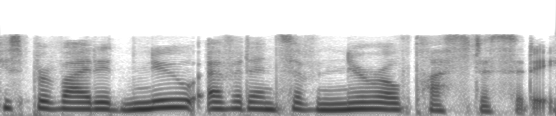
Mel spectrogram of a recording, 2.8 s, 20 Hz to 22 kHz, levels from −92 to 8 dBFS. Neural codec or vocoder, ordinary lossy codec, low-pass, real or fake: codec, 24 kHz, 1.2 kbps, DualCodec; MP3, 48 kbps; 7.2 kHz; fake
